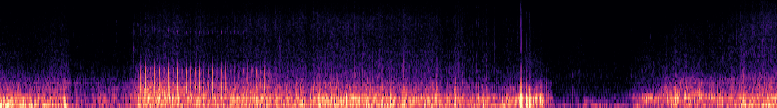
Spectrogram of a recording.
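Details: Domestic cat purring up close, a steady low rumbling throb that fills the recording, with a brief brighter buzzy stretch near the start, a sharp click midway and a short quieter pause.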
